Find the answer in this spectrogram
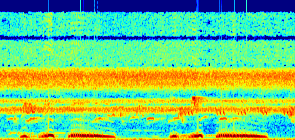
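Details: Two full phrases from a loud spotted dove, each a pair of short rising coos and a long smooth note sloping downward, about one and a half seconds apart, over low rumble.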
